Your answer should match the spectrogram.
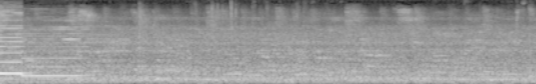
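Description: Elevator arrival chime: a two-note falling ding-dong whose lower second note rings on for about a second, then a steady background hum as the landing doors open.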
